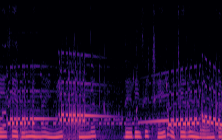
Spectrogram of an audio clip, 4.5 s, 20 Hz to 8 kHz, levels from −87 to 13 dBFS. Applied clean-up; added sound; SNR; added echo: none; Ringtone; 2 dB; none.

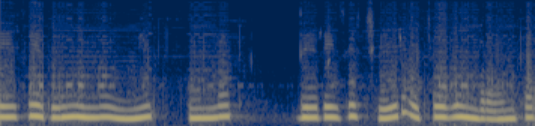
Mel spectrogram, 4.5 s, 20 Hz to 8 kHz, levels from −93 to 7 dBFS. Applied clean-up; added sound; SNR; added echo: neural separator model SepFormer DNS4.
